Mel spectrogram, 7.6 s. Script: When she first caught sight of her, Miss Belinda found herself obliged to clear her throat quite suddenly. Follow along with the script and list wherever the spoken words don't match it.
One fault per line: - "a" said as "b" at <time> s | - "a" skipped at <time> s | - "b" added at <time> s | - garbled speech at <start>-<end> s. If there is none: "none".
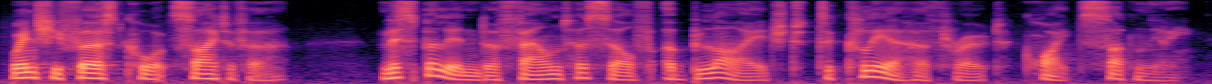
none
